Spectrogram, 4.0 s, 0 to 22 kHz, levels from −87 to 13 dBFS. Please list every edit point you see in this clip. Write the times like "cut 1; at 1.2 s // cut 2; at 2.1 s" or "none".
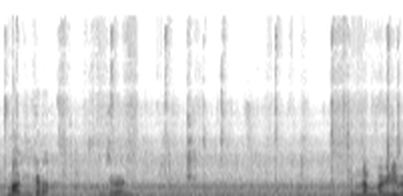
none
